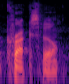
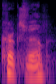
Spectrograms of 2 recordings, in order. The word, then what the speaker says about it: Crooksville: Or Cruxville? Nope, Crooksville. That's how they pronounce it, so I'm going to go with it.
